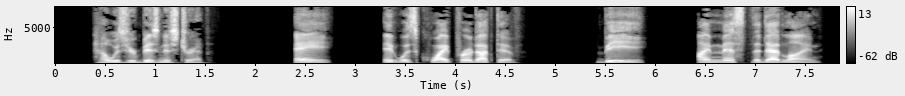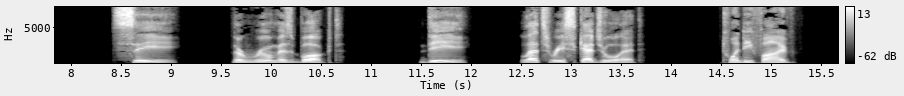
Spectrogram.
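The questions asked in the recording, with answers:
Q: How was your business trip?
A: A: It was quite productive.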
